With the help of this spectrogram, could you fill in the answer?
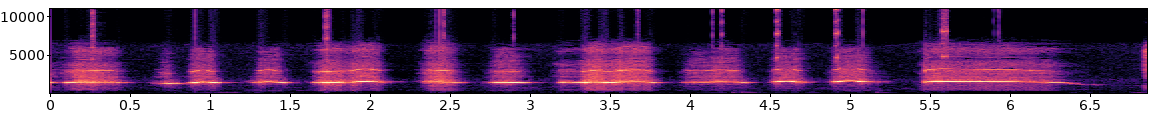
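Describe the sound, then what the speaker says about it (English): Troops in the video game Awesome Conquest whistle a bright, clear tune of short repeated notes, loud and unaccompanied, ending on one long sliding note. "These lot, they look like they're whistling"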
